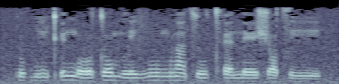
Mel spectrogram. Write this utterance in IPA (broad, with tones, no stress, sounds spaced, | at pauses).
ɾ u˨ ɡ͡b ĩ˨ kʼ ɪ˦ ŋ oː˨ t o˦˨ m l i˨ v uː˦ ŋ β ã˦ t͡s uː˨ tʰ ɛ˨ n eː˨ ʃ ɔ˨ t͡s iː˨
